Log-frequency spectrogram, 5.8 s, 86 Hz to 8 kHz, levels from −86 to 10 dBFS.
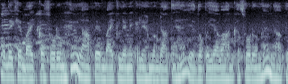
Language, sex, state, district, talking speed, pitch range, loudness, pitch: Hindi, male, Chandigarh, Chandigarh, 250 wpm, 105-115 Hz, -14 LUFS, 110 Hz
